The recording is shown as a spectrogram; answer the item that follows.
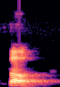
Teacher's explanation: जीभ जो है ना वो ऊपर वाले दांतों के नीचे दब जाती है, तो ये दंत हो जाएगा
